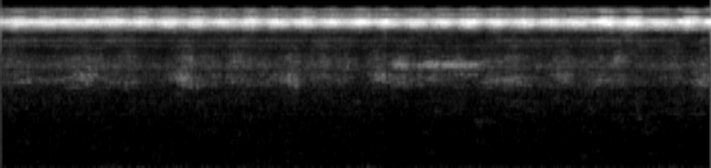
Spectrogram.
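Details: A continuous shrill cricket trill at night stays level and unbroken throughout. Fainter, lower chirping bursts flicker through the background.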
